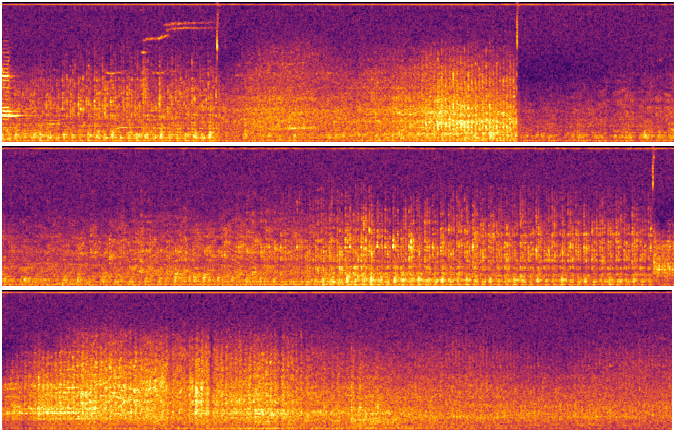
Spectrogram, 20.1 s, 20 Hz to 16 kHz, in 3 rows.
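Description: Racing car engines running at idle, a steady engine drone that changes abruptly to a different engine about 2, 5 and 13 seconds in.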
